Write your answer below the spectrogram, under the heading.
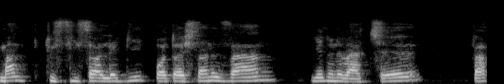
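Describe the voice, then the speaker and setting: This man's voice has a dark, mellow tone and is somewhat breathy. His pitch variation is ordinary. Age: 30s. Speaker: HR manager and coach. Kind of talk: casual chat.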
